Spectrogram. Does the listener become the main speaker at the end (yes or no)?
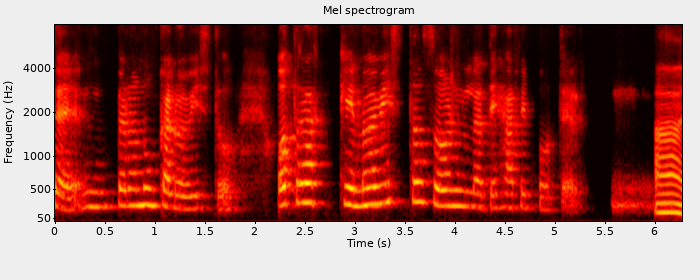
yes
